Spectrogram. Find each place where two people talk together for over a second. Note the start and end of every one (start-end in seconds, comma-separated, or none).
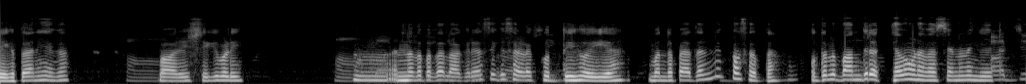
3.5-5.6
